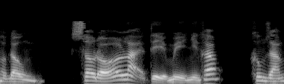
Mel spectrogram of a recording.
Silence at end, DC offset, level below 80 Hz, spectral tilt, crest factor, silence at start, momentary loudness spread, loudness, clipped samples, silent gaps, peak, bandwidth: 0 s; 1%; -52 dBFS; -6.5 dB/octave; 16 dB; 0 s; 12 LU; -18 LUFS; under 0.1%; 0.47-0.68 s, 2.25-2.48 s; -2 dBFS; 8 kHz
